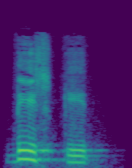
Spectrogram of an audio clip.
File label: "discit", latin; santillana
